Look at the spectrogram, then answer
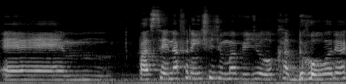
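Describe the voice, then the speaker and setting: A woman speaks at a moderate pace with a fairly high pitch and a flat, monotone delivery. Noticeable background noise and audible room echo fill the recording. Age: 20s. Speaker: literature teacher and researcher. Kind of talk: interview.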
